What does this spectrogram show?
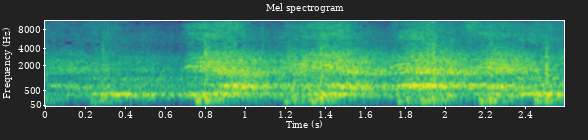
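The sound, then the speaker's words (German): About 17,000 Union fans on the standing terraces chant in unison during the second half of the match against Hertha, with their team a goal down: a loud, steady roar of massed voices with a rhythmic pulse of repeated phrases. “Seit einer Stunde werden sie dabei von etwa 17.000 Fans angefeuert.”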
